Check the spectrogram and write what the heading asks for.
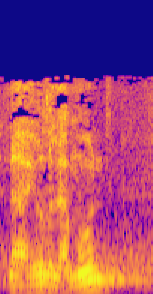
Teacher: اللام هنا لا يظلمون لا تفخمها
